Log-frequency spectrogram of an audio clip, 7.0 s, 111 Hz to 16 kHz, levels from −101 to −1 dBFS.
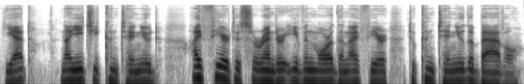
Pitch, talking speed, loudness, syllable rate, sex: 120 Hz, 135 wpm, -19 LUFS, 4.3 syllables/s, male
